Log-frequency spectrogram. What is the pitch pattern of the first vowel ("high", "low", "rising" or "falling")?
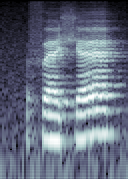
low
